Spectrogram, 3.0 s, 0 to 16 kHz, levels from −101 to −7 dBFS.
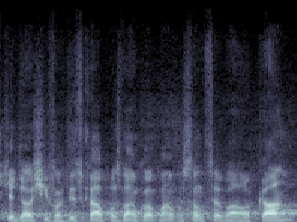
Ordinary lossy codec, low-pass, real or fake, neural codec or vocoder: Opus, 64 kbps; 14.4 kHz; fake; autoencoder, 48 kHz, 128 numbers a frame, DAC-VAE, trained on Japanese speech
